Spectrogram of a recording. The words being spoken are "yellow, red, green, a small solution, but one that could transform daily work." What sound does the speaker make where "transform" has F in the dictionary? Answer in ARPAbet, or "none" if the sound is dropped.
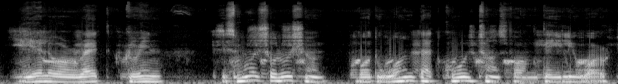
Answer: F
